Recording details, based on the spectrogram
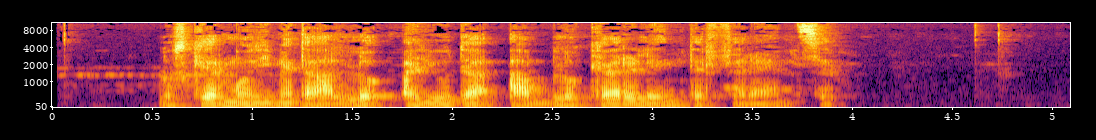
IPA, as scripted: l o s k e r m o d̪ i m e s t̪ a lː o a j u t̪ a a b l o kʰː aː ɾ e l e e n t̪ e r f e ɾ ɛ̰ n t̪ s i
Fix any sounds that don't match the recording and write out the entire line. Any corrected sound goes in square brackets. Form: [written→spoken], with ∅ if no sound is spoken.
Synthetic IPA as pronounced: l o s k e r m o d̪ i m e [s→∅] t̪ a lː o a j [u→uː] t̪ a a b l o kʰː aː ɾ e l e [e→i] n t̪ e r f e ɾ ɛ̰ n t̪ s [i→e]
